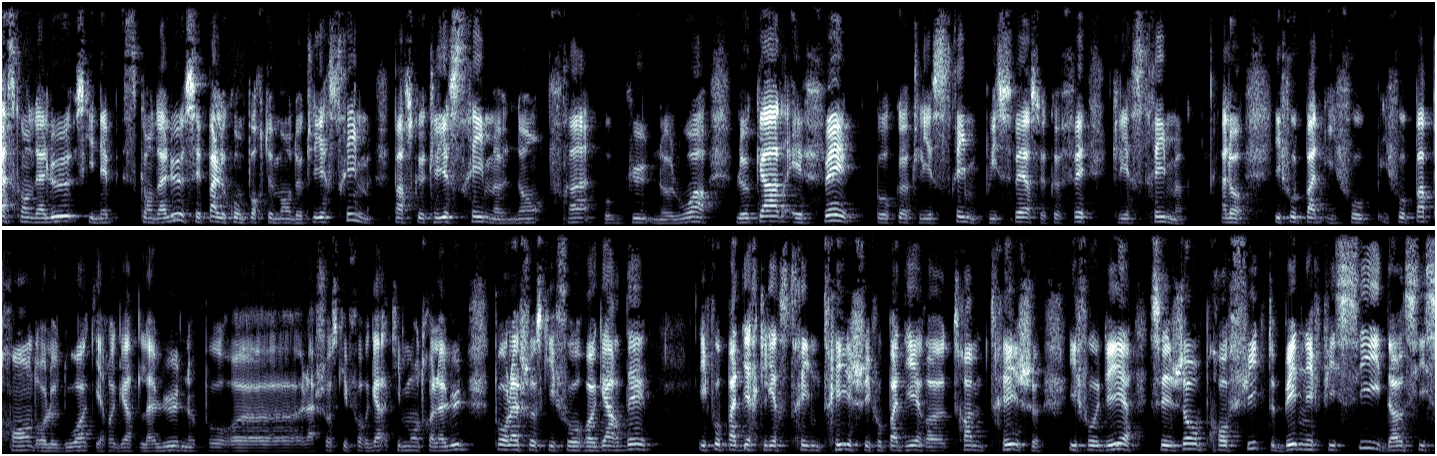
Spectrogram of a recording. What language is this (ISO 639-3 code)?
fra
